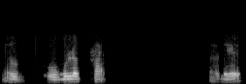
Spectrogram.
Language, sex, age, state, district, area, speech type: Bengali, male, 30-45, West Bengal, Hooghly, urban, conversation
